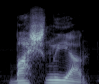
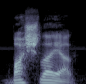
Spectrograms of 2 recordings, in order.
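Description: First: "başlayan" said as başlıyan; colloquial narrowed vowel. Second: "başlayan" with a full a before y; written-form vowel. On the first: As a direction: turn the la to lı in "başlayan". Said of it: "Yanlış yazım". ("başlayan", başlıyan gibi) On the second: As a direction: keep the la open in "başlayan". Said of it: "Doğru yazım". ("başlayan", daralmamış a ile) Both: Shown as a demonstration.

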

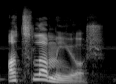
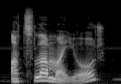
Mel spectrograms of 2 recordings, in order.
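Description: First: "atlamıyor" with ı before -yor, falling; narrowed vowel. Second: "Atlamıyor" said as atlamayor, rising; unnarrowed A vowel. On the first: ("atlamıyor", daralmış ı ile) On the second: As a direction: keep an a before -yor in "Atlamıyor". ("Atlamıyor", ı yerine a ile) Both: Shown as a demonstration. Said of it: "mameyi de etkiler".

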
